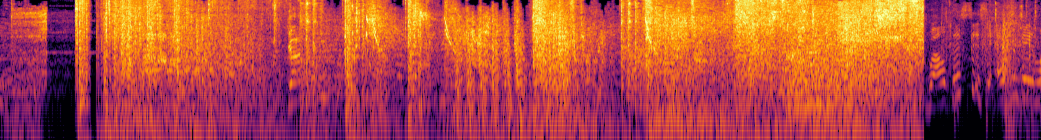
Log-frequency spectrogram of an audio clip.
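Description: Film battle sound: a sharp shot about a second in, then a grenade explosion and gunfire with dense, loud blasts and rumble. It cuts off abruptly near the end.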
